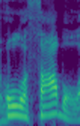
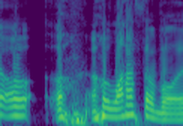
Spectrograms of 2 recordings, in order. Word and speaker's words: Olazabal: Maria Olazabal.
